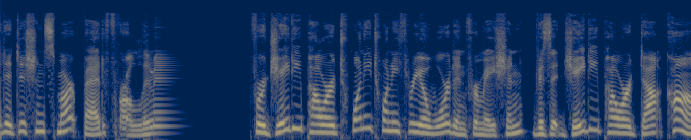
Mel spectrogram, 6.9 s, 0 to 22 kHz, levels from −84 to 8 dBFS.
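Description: From 1.07 to 1.5 s the speech turns choppy, with small pieces chipped out. This is repeated packet loss (robotic sound): five separate holes, the longest about 38 ms, were patched by stretching the preceding sound, covering roughly a quarter of that stretch.

Right after, from 1.56 to 2.30 s, the sound smears into a fading buzz or hiss and then goes silent for about 400 ms before the speech resumes with roughly 720 ms missing. The likely cause is a long network dropout, where the receiver extended the last audio until nothing was left to extend.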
